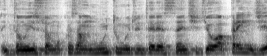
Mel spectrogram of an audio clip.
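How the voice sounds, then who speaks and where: A man speaks with a dark, mellow tone. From Rio de Janeiro, raised on a farm in northern Goiás. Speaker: podcast host, cattle rancher and agribusiness consultant. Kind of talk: casual monologue, personal storytelling.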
